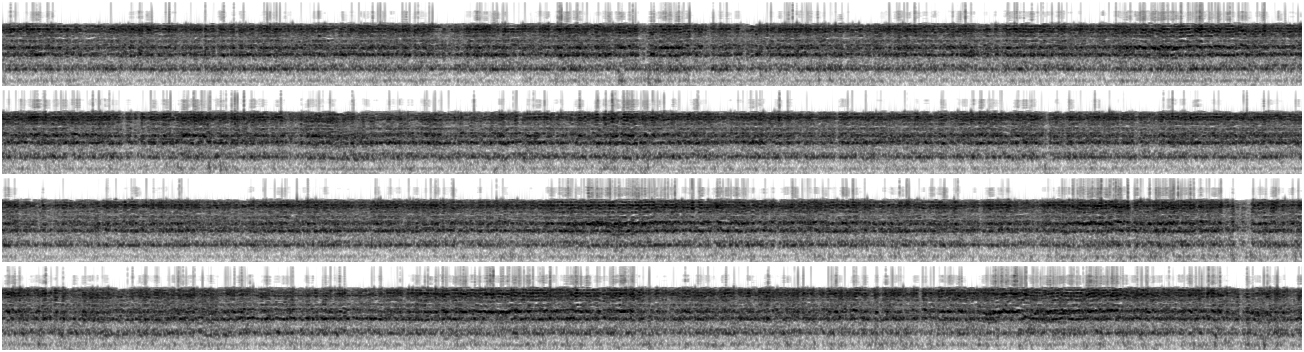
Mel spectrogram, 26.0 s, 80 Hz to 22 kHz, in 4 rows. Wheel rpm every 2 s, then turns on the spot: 230, 230, 230, 230, 230, 230, 240, 230, 230, 230, 220, 230, 230.
none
